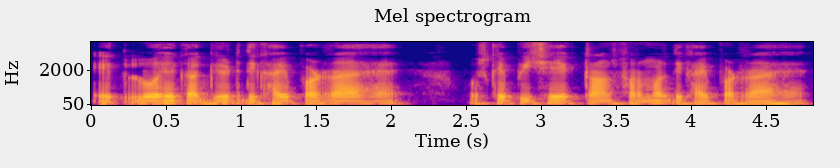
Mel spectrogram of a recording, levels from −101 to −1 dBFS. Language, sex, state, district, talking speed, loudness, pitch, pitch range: Hindi, male, Jharkhand, Ranchi, 200 wpm, -20 LUFS, 100 Hz, 100-105 Hz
